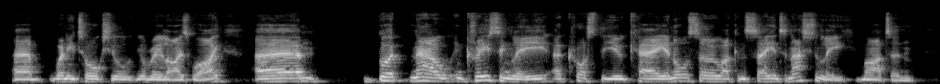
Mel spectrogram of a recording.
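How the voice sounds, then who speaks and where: A man's bright, sharp, fairly high voice with lively intonation at a fairly slow pace. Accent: Northeast England. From Northeast England. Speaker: webinar host. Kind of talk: live webinar interview. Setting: live webinar.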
